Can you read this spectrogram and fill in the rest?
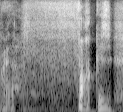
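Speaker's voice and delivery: hushed, slow, threatening demand; a whispered threat through the door; retold tough-guy whisper; menacing whisper. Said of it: "he's really like".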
